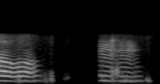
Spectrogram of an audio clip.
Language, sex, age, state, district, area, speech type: Bodo, female, 18-30, Assam, Udalguri, urban, conversation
